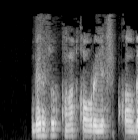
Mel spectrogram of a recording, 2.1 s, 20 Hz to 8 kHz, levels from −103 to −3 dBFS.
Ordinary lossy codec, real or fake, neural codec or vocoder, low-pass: MP3, 24 kbps; fake; codec, 44.1 kHz, 3.4 kbps, Pupu-Codec; 7.2 kHz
